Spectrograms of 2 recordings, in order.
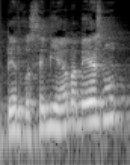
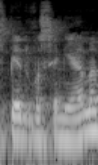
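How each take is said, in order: First: Louder, higher, leaning on mesmo; pressing question. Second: Said in the usual way. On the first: Acted. Jesus presses Pedro a third time, loud and rising.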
